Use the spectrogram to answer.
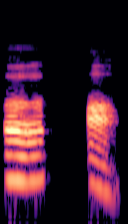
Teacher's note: कंठ से स्वर तंत्रिका जो है कंपन कर रही होंगी। तो यह बोल गए कंठ से अ और आ।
